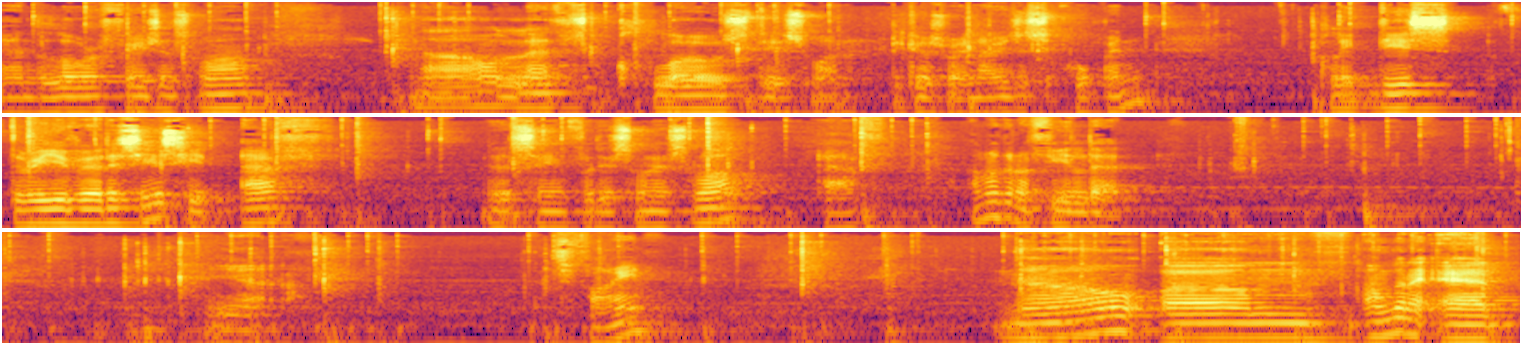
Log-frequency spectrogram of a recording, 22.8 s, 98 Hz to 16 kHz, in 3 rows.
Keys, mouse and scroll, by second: 0.7 shift+middle click, 1.0 middle click, 1.3 ctrl+middle click, 2.0 shift+middle click, 2.2 middle click, 3.0 shift+middle click, 3.3 ctrl+middle click, 3.7 shift+middle click, 3.9 middle click, 4.8 2, 8.3 f, 8.6 middle click, 9.0 shift+middle click, 11.2 f, 11.4 middle click, 12.0 shift+middle click, 14.0 middle click, 14.4 shift+middle click, 14.8 shift+middle click, 15.2 middle click, 15.5 Tab, 15.8 alt+a, 16.1 middle click, 16.4 ctrl+middle drag, 16.8 shift+middle click, 17.1-17.7 middle drag, 17.9 shift+middle click, 18.2-19.0 middle drag, 19.2-20.0 middle drag, 20.3 shift+middle click, 20.6 middle click, 21.0 shift+middle click, 21.7 shift+middle click, 22.0 middle click, 22.4 ctrl+middle click.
